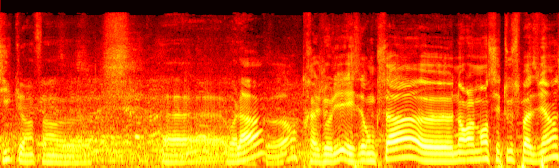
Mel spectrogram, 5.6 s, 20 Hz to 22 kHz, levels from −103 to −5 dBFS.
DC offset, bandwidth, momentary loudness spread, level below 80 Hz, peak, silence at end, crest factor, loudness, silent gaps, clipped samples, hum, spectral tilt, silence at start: under 0.1%; 17 kHz; 11 LU; -36 dBFS; -2 dBFS; 0 s; 14 dB; -17 LUFS; none; under 0.1%; none; -6.5 dB/octave; 0 s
